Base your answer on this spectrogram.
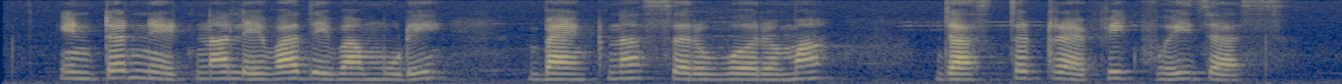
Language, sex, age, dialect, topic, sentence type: Marathi, female, 31-35, Northern Konkan, banking, statement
